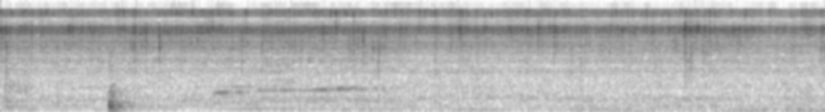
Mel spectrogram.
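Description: Onions frying in a pan with salt for mutton curry, giving a steady low sizzle with faint watery crackle throughout, plus a single brief knock near the start.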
